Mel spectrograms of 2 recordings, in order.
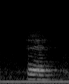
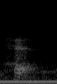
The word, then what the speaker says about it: へ: Right, and because it's that particle, it's gonna be pronounced e, not he, right?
